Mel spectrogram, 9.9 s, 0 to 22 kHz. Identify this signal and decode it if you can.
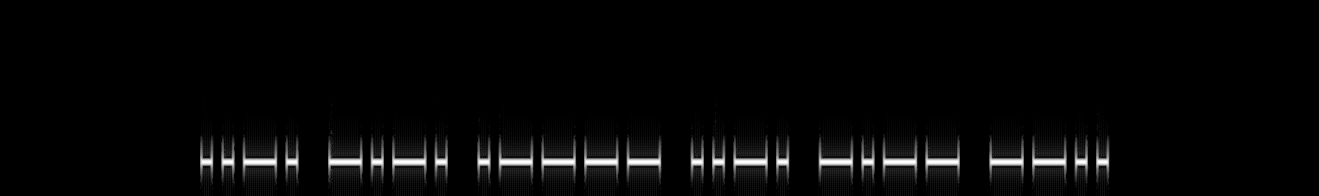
Morse code, heard as a keyed tone, about 15 wpm, 700 Hz. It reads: FC1FYZ
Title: DXCC-100 Call Signs - 6 Characters - 15wpm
